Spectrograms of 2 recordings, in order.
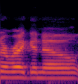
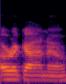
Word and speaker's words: oregano: I thought it was oregano. I've been pronouncing that word wrong my entire life. I could be pronouncing it wrong because I'm French in real life. I don't know. Yeah. I pronounce it oregano. I'm assuming you can pronounce it either way. We in Europe call it oregano because oregano.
